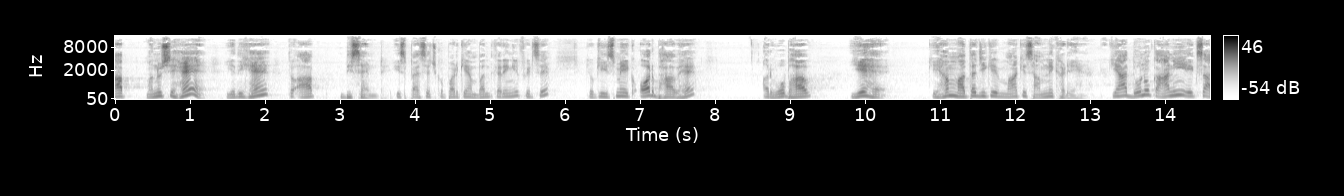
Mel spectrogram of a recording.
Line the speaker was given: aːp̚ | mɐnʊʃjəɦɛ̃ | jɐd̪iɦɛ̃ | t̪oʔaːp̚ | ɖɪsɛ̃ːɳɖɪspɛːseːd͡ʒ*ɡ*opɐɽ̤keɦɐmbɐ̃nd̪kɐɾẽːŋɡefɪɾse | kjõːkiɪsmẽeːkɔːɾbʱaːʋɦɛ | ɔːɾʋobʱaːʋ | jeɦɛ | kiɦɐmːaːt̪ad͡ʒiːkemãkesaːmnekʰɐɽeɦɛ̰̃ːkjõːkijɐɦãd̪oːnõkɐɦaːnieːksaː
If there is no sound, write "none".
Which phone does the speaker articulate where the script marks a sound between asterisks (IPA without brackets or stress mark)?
k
